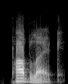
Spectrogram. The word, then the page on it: public: American English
